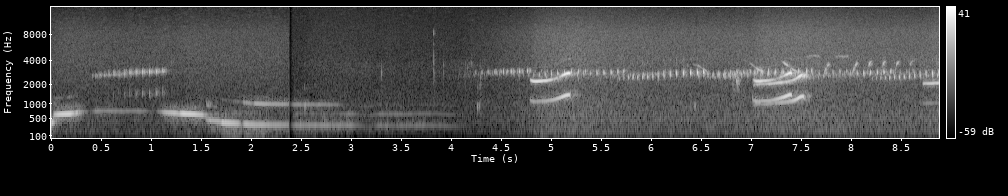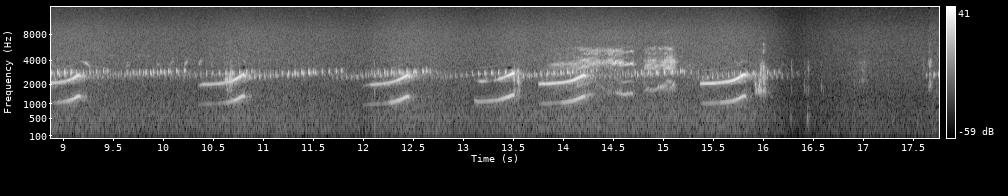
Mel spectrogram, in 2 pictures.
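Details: Chorus frogs calling in the wild near Slough Creek at about 9 pm on a mid-May spring evening. A wolf's long, falling, mournful howl opens the recording, followed by short rising calls that repeat roughly every second and overlap one another.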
